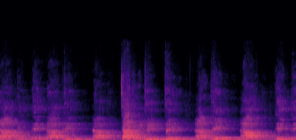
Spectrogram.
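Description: Several voices singing unaccompanied, in short phrases that repeat one after another.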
